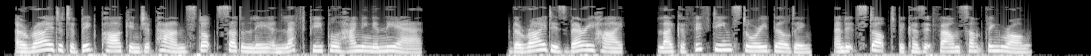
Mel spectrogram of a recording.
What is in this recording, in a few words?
English Lower Intermediate FAST Reading; The Flying Dinosaur Ride Stops High Up; English Newsroom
